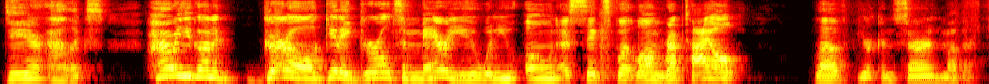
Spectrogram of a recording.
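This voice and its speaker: A man's voice: high voice, lively intonation, measured pace, a bit bright. A man as a skeptical, wry storybook mom. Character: skeptical, wry, patient mother of a young boy. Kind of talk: storybook read-aloud for children.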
